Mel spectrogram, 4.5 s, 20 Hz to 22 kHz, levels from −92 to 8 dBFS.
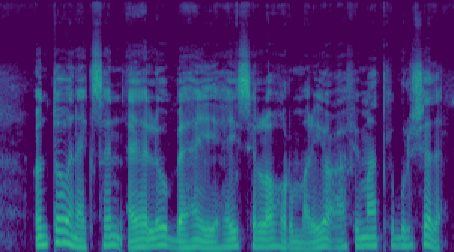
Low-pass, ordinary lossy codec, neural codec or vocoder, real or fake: none; none; vocoder, 44.1 kHz, 128 mel bands every 512 samples, BigVGAN v2; fake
